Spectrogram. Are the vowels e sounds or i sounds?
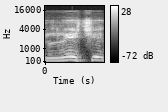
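e sounds. Both vowels sound like e. "En lugar de decir leche"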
